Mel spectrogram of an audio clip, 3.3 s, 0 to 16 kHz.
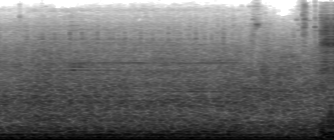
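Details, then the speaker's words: PTAC air conditioner after securing the loose cabinet with screws, cooling with pressure just started and temperatures dropping: steady even hum and airflow, no rattles, much quieter than before; normal running, unit still dirty and needing cleaning. "okay started at 75 good we have control pressure just started temperatures are coming down it's much quieter after i put in the screws"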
